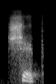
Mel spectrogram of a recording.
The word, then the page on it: ship: Indian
